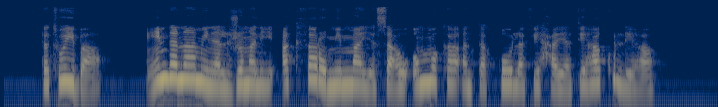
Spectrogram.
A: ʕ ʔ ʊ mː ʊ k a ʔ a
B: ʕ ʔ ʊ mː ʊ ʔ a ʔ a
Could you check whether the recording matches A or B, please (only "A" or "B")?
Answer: A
